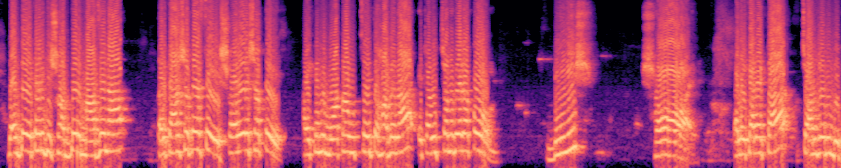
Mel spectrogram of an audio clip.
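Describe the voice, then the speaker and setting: Teacher, man, very high pitch, asks rhetorical questions, repeats rules slowly. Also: rough recording. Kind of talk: pronunciation lesson.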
